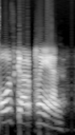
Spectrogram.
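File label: request plan, swat female; vo; Counter Strike Model Pack; CS:GO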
